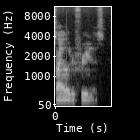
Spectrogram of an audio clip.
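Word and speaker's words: Syler DeFreitas: SYLERDEFREITAS, the YouTube channel, or just Siler Fritas. That's how you say it.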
